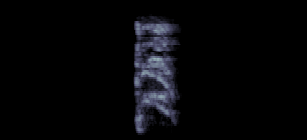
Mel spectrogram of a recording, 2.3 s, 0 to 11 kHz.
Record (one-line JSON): {"cough_length": "2.3 s", "cough_amplitude": 23901, "cough_signal_mean_std_ratio": 0.27, "survey_phase": "beta (2021-08-13 to 2022-03-07)", "age": "45-64", "gender": "Male", "wearing_mask": "No", "symptom_cough_any": true, "symptom_runny_or_blocked_nose": true, "symptom_shortness_of_breath": true, "symptom_sore_throat": true, "symptom_fatigue": true, "smoker_status": "Never smoked", "respiratory_condition_asthma": false, "respiratory_condition_other": false, "recruitment_source": "Test and Trace", "submission_delay": "3 days", "covid_test_result": "Positive", "covid_test_method": "RT-qPCR", "covid_ct_value": 28.2, "covid_ct_gene": "N gene"}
